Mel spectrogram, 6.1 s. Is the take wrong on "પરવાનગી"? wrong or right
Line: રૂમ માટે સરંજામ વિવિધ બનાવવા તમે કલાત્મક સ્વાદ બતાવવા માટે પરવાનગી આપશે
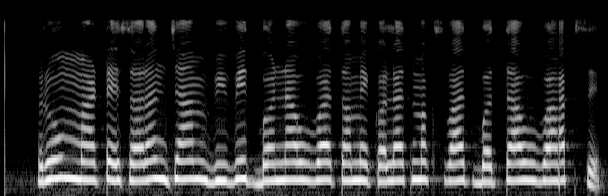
wrong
